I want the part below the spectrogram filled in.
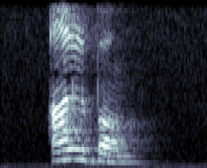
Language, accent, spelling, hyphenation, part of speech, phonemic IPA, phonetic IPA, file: Armenian, Eastern Armenian, ալբոմ, ալ‧բոմ, noun, /ɑlˈbom/, [ɑlbóm], Hy-ալբոմ.ogg
- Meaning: album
